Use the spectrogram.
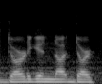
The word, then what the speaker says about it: Dartigan: out at this moment your name is Dartigan, not D'Artagnan, I guess is what you thought. Technically it is. It just Dartigan is just how I always pronounced it and spelled it before I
